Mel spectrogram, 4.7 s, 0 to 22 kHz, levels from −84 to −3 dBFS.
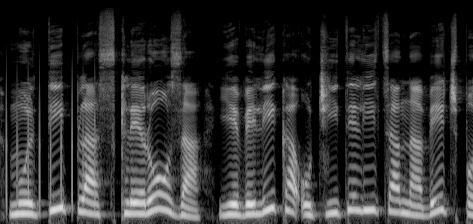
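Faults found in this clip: Train of clicks, 0.06 to 0.95 s, ending just before "skleroza je velika". About ten near-identical pulses at a regular 9.1 per second, peaking roughly 10 dB above the speech. Likely cause: periodic interference coupling into the capture chain or a faulty connection or power supply injecting a pulse each cycle. Unlike random crackle or packet-loss dropouts, the clicks share one shape, keep steady spacing, and sit on top of the signal rather than removing any of it.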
